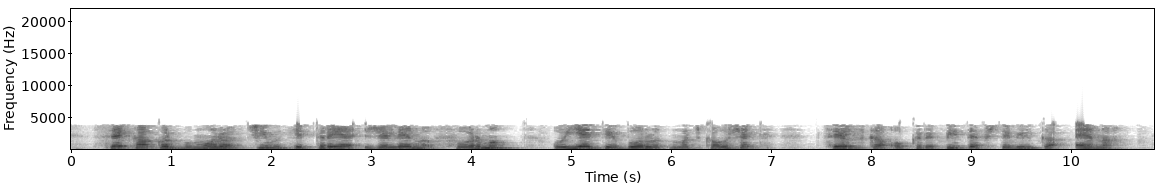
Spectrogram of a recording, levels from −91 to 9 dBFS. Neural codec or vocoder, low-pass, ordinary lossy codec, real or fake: none; 14.4 kHz; AAC, 16 kbps; real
